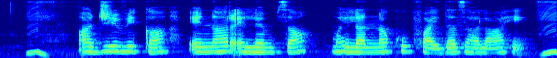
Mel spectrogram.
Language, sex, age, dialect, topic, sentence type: Marathi, female, 18-24, Standard Marathi, banking, statement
